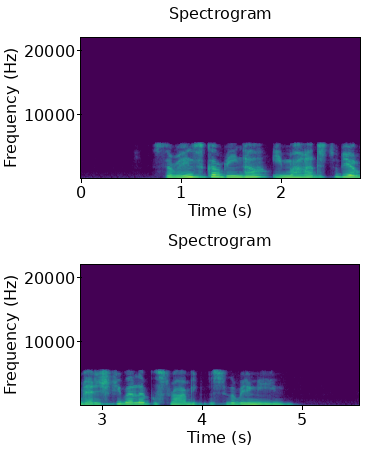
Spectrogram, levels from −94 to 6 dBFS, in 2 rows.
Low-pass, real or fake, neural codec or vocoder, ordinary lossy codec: 5.4 kHz; fake; autoencoder, 44.1 kHz, a latent of 192 numbers a frame, MeloTTS; none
